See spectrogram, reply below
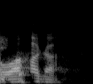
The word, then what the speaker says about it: Oaxaca: Oaxaca, Oaxaca. – Acá hay que saber pronunciar las cosas, es Manuel.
